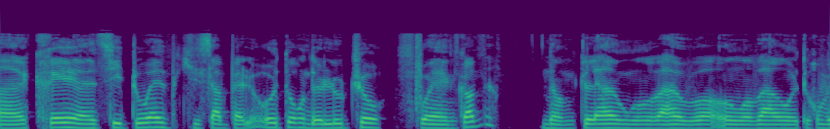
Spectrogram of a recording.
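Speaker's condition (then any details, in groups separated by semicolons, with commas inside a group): Dystonia; speech disorder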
